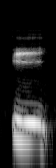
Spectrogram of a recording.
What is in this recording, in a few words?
short voyels arabic alphabet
